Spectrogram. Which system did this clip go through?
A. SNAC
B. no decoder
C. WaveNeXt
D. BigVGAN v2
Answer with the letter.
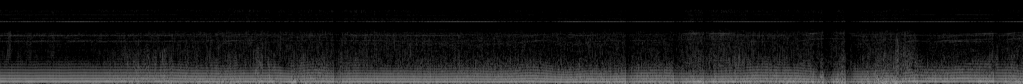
B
